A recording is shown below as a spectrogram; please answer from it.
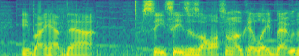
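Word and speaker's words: CiCi's: CeCe's. It's spelled CI. Anybody have that? CC's is awesome.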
